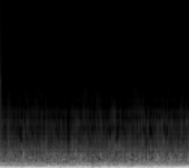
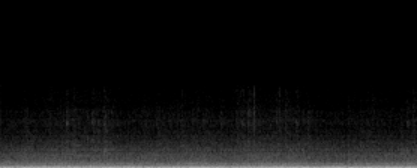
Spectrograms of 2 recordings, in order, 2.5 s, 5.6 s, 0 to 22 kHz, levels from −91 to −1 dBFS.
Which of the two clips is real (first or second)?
second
